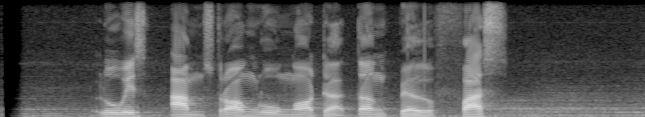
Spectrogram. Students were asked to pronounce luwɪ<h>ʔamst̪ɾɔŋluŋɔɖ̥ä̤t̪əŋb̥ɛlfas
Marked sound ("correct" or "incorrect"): incorrect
